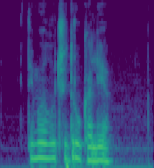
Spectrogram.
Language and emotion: Russian, neutral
